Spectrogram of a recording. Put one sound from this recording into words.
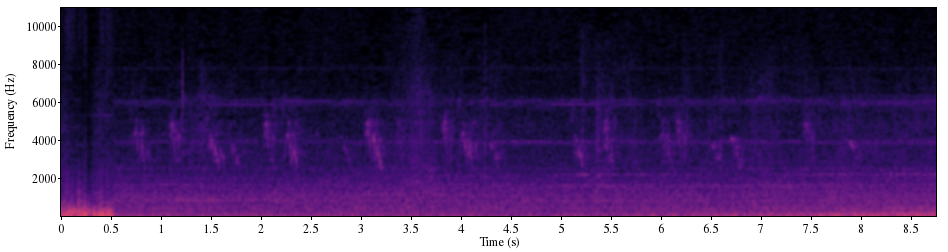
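Train brakes squeal in short high bursts.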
